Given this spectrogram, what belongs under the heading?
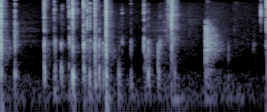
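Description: Quick, irregular keystrokes tap out a search on a computer keyboard, faint and close, with brief pauses between bursts and no voices.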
